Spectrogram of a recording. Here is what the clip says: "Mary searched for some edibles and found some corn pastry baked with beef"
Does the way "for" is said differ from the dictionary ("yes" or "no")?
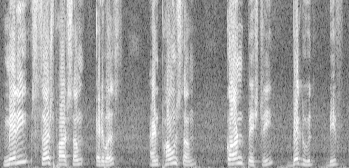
yes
